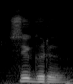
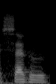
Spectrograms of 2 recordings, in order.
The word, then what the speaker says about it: Suguru: see let's hear it suguru okay suguru so I was I say sakuru suguru so next scene suguru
